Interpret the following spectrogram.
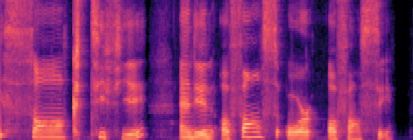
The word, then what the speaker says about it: sanctifier: And it's very important to pronounce that C sanctifier and in offense or offenser.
